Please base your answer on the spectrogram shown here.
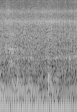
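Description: Chicken seekh kebabs frying with onions and red and yellow capsicum while being mixed, a dense, steady, close sizzle lasting about a second with no speech.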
